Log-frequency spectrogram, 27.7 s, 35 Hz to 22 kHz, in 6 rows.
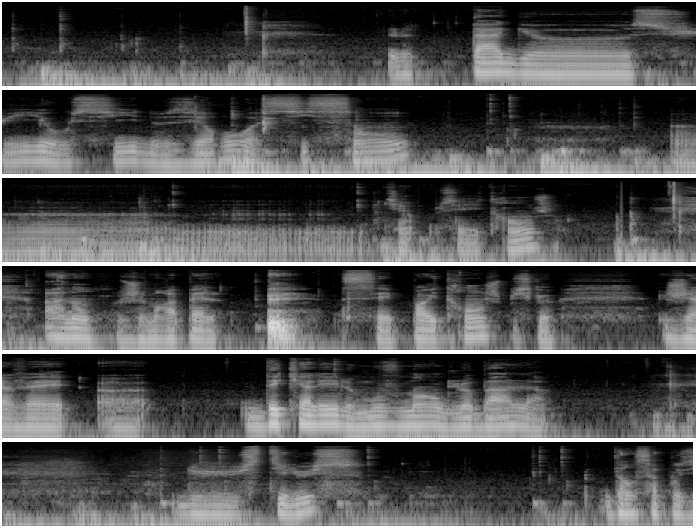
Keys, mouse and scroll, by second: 0.4 alt+middle click, 0.7 alt+middle click, 1.1 alt+middle click, 6.2 ctrl+alt+middle click, 6.6 ctrl+alt+middle click, 7.1 alt+middle click, 7.8 click, 8.3 ctrl+alt+middle click, 8.9 alt+middle click, 10.3-11.5 alt+right drag, 15.6-20.6 drag, 24.4 click, 25.3 click, 26.6 click, 27.1-27.7 right drag.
